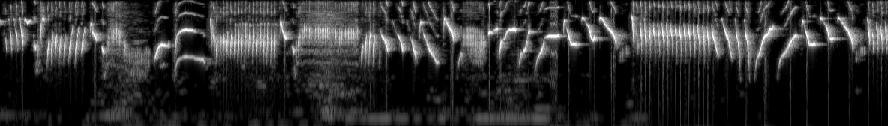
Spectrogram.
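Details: Canary singing a long, rival-provoking song: busy stretches of rapid buzzy trills alternate with clear upward and downward whistled sweeps, loud and high throughout.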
